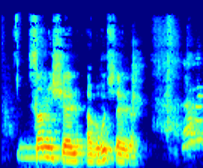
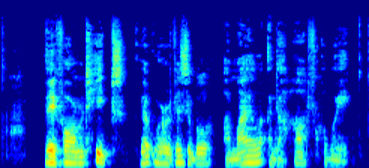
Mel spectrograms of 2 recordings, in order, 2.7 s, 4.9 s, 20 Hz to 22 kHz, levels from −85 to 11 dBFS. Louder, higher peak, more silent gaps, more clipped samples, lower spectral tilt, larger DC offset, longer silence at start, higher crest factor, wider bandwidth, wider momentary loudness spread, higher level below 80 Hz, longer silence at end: first, -16 LUFS vs -28 LUFS; first, -2 dBFS vs -6 dBFS; neither; neither; about the same, -4.5 dB/octave vs -4.5 dB/octave; neither; about the same, 0.2 s vs 0.2 s; second, 16 dB vs 22 dB; about the same, 16.5 kHz vs 15.5 kHz; first, 19 LU vs 16 LU; about the same, -64 dBFS vs -62 dBFS; second, 0 s vs 0.3 s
